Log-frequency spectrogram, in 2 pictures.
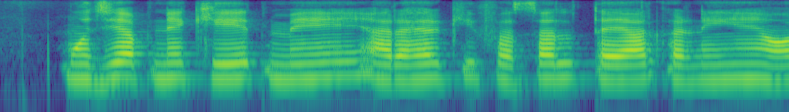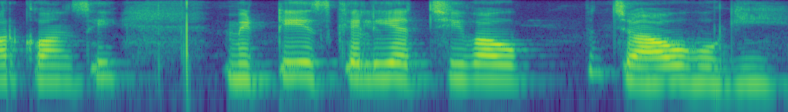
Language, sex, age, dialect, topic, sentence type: Hindi, male, 18-24, Awadhi Bundeli, agriculture, question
